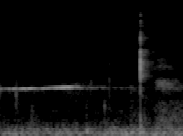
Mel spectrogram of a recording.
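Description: An ambulance siren passes outside as a steady, moderately loud wail that holds one pitch through most of the stretch, with a short sharp click partway through and low room rumble underneath.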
